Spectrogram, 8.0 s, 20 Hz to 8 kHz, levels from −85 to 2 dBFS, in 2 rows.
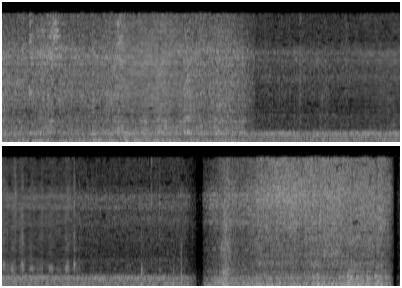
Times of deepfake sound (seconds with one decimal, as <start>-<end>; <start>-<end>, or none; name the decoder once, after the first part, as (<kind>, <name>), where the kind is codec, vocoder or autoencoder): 1.2-1.8 (vocoder, Vocos); 3.5-4.7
